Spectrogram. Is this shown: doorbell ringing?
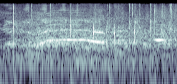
no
